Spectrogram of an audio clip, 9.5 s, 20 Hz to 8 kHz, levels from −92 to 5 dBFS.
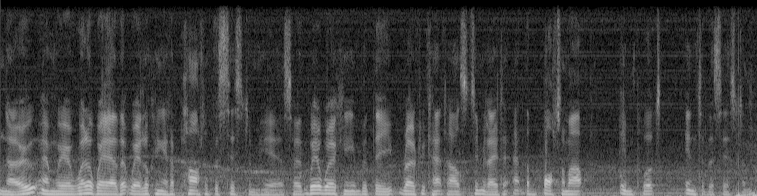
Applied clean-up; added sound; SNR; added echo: none; Clock; 13 dB; none.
